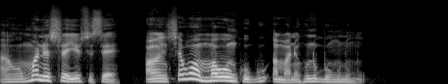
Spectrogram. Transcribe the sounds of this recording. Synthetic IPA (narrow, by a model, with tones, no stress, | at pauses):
ã˨hʊ̃˨˦mã˦nɪ̃˦sɾɛ˨je˦su˨sɛ˦˨ | ɔ̃˨ɲ˨ɕɛ˦wɔ̃˦m̩˦mã˦wɔ˦ŋ̩˨kʰo˨ɡu˦a˨mã˨nɪ̃˨ɦʊ̃˦nʊ̃˦bõ˨ŋ˦nũ˦mṵ̃˨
